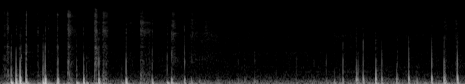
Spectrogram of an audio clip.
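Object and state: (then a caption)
Cork coaster. A round, thin, solid cork coaster is held against the side of a dummy-head microphone near the ear and tapped and scratched with long red nails. Quick, dry, dull taps come in a fast flurry at first, then ease into a quieter stretch of soft scratching before the crisp taps return. The sound is close and full in the low end, with each tap dying away almost instantly.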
